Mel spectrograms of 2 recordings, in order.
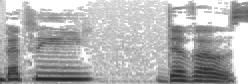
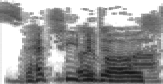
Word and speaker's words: Betsy DeVos: And I'm not too well versed on all the issues within it, but again, how do you pronounce her name? Betsy DeVos. Betsy DeVos.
